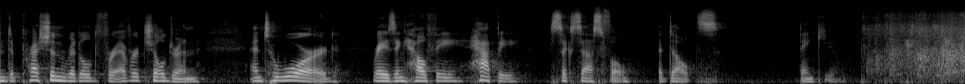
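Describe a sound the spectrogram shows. A woman speaks calmly into a microphone.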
